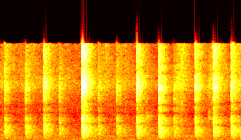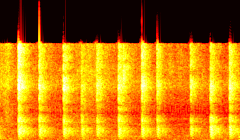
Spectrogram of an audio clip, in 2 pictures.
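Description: Chalk on a chalkboard as a line of characters is written: a quick, uneven run of sharp taps and short scrapes, several a second.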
